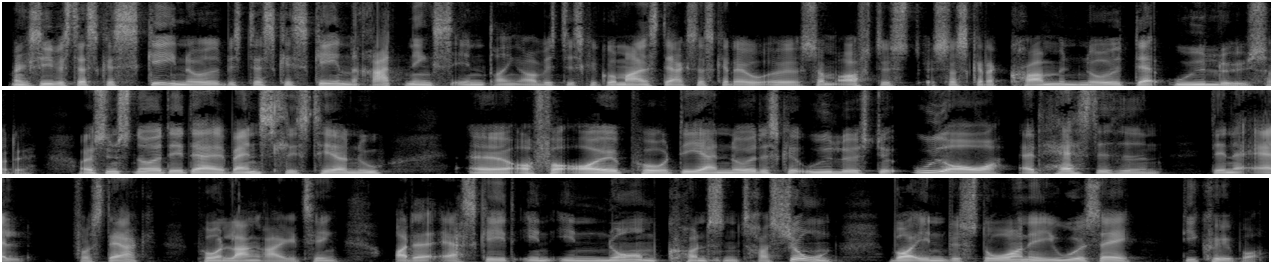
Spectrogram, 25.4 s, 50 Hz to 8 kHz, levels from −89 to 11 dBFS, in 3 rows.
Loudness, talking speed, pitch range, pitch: -22 LUFS, 200 wpm, 95-120 Hz, 105 Hz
